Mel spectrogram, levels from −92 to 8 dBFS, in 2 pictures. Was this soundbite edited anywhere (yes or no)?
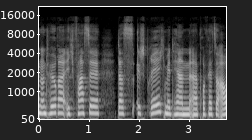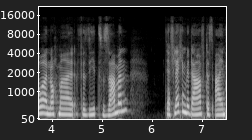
no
